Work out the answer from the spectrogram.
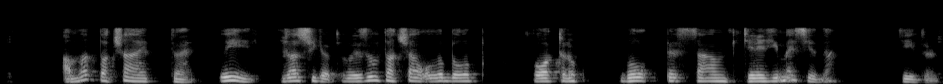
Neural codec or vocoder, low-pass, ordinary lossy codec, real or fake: codec, 24 kHz, 0.9 kbps, WavTokenizer, medium music audio release; 5.4 kHz; none; fake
